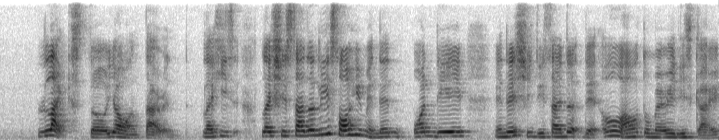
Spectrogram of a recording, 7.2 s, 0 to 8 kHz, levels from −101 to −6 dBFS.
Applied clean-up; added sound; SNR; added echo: none; none; none; none.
